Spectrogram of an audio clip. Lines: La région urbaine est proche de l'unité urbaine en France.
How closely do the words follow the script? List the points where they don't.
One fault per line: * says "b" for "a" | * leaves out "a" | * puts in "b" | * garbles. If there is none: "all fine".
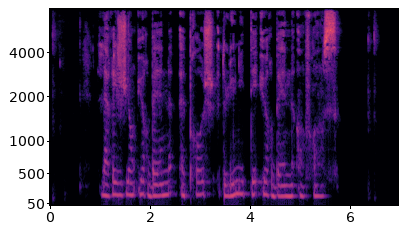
all fine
